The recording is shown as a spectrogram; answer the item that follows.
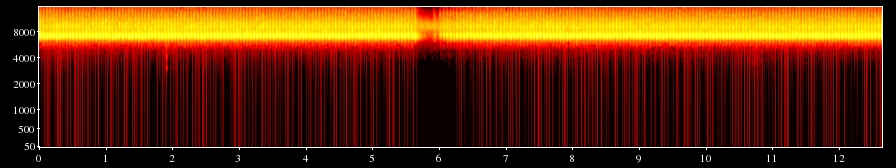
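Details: Steady, piercing insect buzz from a grasshopper, a fast even pulse at a constant level. It breaks off for a moment near six seconds, then resumes, with no other sounds.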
